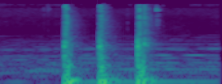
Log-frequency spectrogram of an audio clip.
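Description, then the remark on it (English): Three firm, evenly spaced, loud knocks on a wooden door, with a short hollow ring after each and no voices. “Uh oh, someone's at the door.”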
